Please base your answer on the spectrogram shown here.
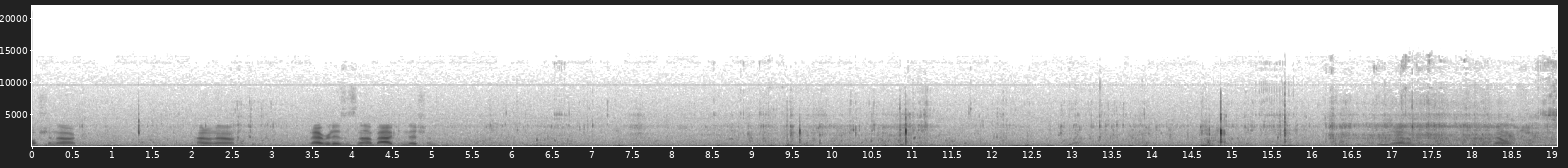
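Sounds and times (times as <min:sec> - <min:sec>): water sloshing: 0:08.4 - 0:19.0.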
